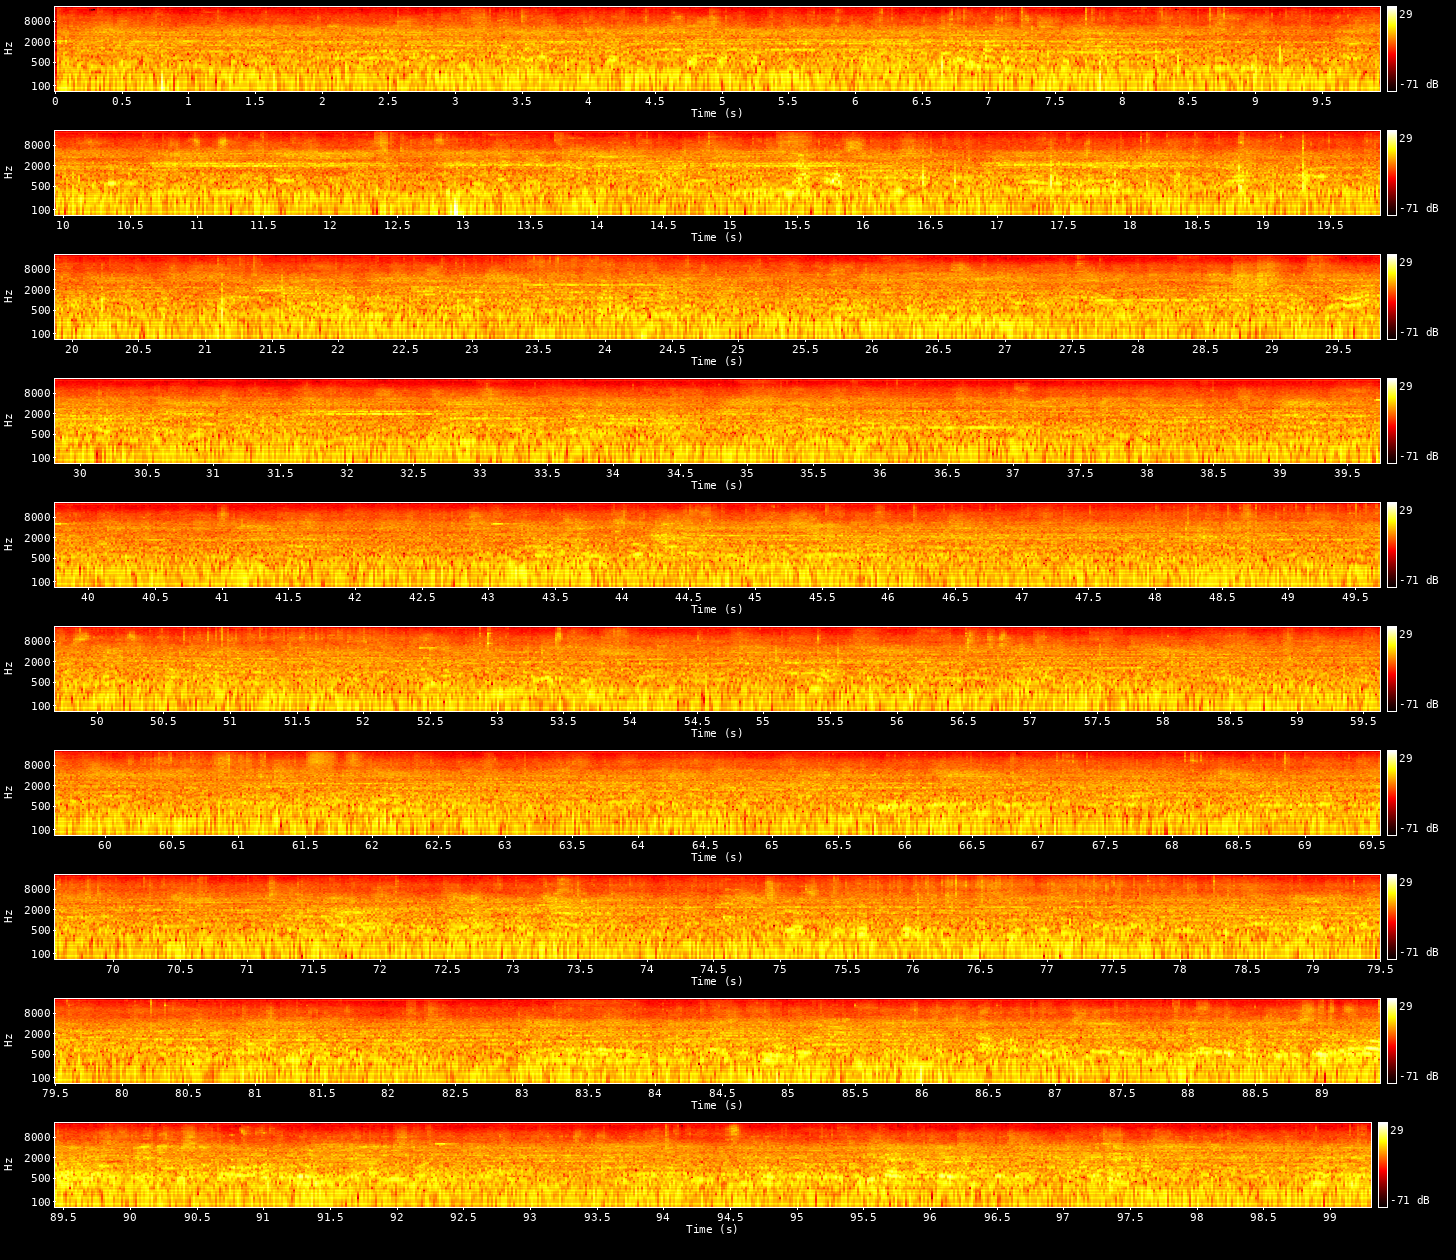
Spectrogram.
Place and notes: Palác Pardubice, Pardubice, Česko - Palác Pardubice
Recorded as part of the graduation work on sound perception.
